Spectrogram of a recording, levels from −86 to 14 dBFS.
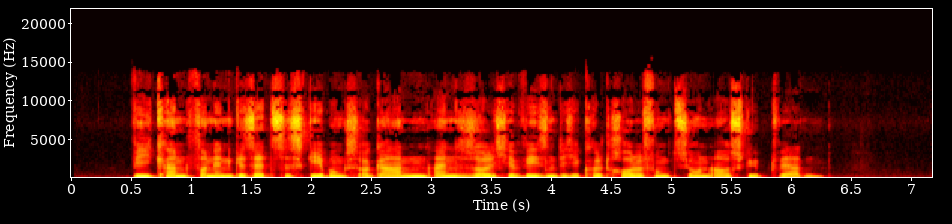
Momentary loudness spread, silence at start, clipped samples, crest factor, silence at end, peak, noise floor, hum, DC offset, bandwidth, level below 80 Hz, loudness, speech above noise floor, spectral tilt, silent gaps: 9 LU; 0.5 s; under 0.1%; 18 dB; 0.9 s; 0 dBFS; -65 dBFS; none; under 0.1%; 14.5 kHz; -48 dBFS; -18 LUFS; 47 dB; -4 dB/octave; none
